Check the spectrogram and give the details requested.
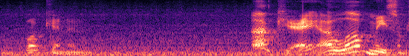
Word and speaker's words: Buchanan: Look up Lady Buchanan Buchanan. Probably pronounced Buckan.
